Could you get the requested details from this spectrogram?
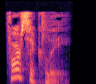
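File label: "farcically", British English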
